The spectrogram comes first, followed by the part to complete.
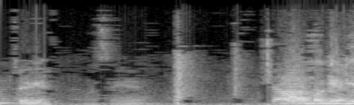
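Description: A single sharp click a little over a second in, between short stretches of speech.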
